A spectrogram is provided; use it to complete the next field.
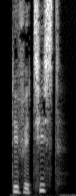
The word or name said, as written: defaitist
